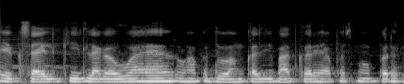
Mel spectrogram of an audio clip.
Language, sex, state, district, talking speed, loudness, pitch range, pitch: Hindi, male, Delhi, New Delhi, 235 wpm, -15 LUFS, 125-140 Hz, 130 Hz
